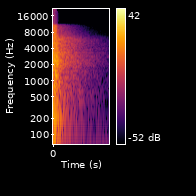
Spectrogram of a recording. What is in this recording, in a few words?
Pinball Ball Hit Glass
